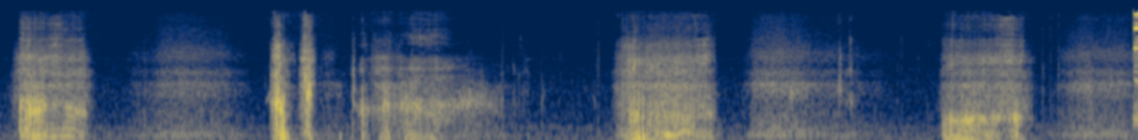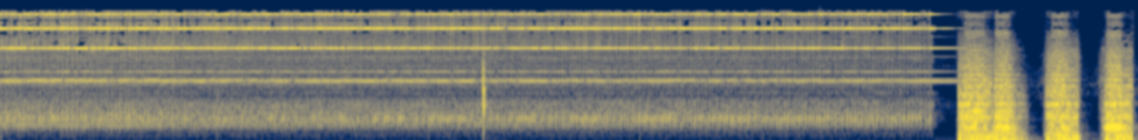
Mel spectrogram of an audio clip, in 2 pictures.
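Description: A few short snores spaced a few seconds apart, then a loud, steady electronic ringing tone for about ten seconds that cuts off suddenly. The pop song then starts in short, stuttering stabs near the end.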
